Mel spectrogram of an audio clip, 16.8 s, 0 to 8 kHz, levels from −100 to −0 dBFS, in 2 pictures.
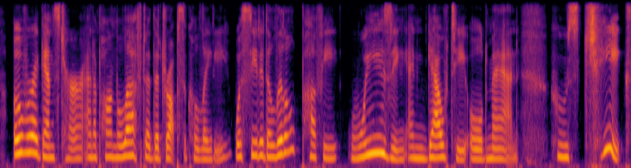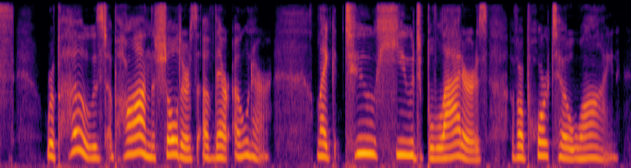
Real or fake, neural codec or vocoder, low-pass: fake; codec, 16 kHz, 16 kbps, FunCodec, trained on LibriTTS, 50 frames a second; 7.2 kHz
